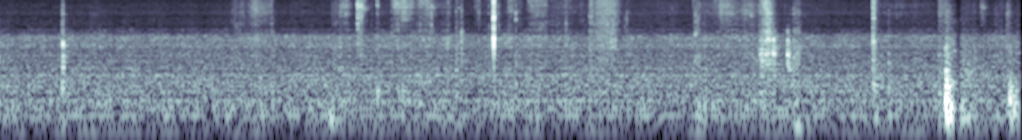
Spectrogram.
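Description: Scattered small clicks and rustles of handling, with a louder knock near the end, over faint steady room noise.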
